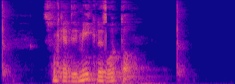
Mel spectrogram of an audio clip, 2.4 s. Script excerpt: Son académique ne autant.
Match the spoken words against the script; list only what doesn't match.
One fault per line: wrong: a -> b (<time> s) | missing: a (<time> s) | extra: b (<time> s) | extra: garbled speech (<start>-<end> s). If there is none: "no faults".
no faults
